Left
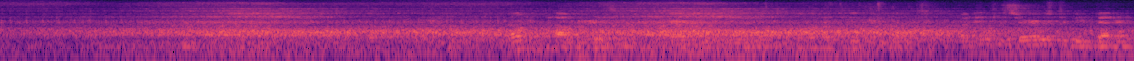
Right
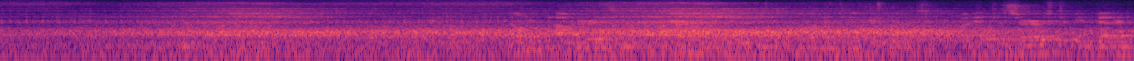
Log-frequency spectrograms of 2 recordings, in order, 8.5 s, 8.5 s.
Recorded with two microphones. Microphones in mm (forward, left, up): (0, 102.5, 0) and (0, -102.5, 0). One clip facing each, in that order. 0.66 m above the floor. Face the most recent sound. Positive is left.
turn(degrees=45)  # may be behind; listen again after turning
